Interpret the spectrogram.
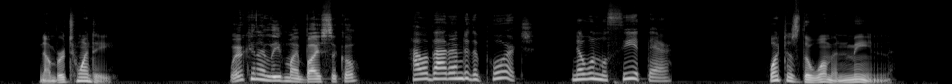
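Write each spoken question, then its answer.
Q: What does the woman mean?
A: He should leave the bicycle under the porch, where it will be hidden.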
